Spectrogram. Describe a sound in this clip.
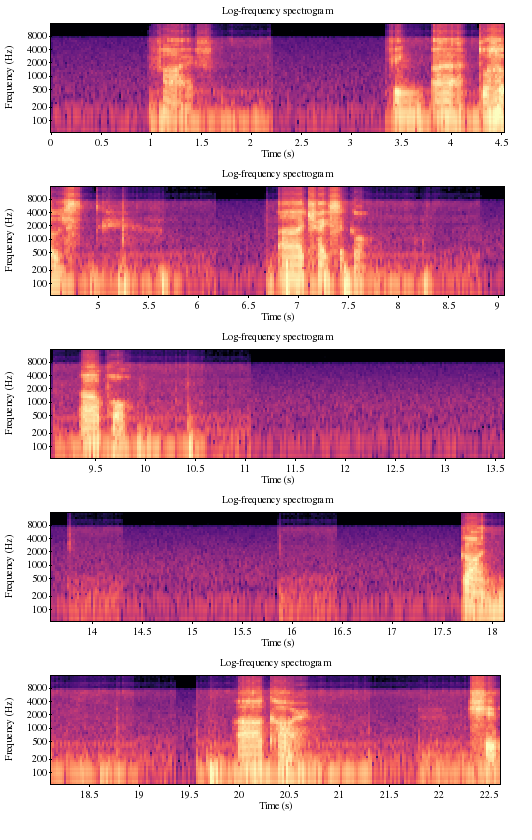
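A teenage boy talks in short bursts over an online call, close to the microphone.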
